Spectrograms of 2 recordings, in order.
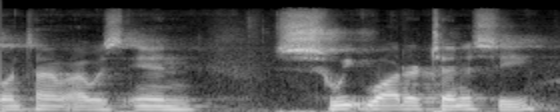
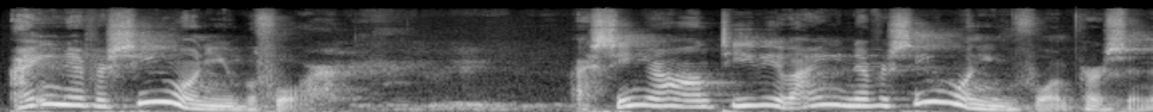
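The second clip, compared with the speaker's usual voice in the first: put-on very Southern accent; 11 semitones higher than usual. Small-town Tennessee lady meeting her first Muslims, very Southern accent. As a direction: imitate an amazed Southern woman, pitched well up. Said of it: "in a very Southern accent".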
